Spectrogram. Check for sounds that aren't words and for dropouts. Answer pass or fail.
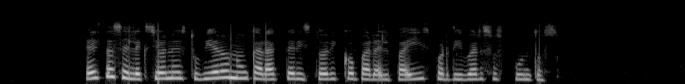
pass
